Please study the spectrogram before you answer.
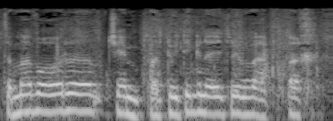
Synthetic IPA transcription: d̥əmavoːɾəːt͡ʃʰɛmpʰɔrd̥ʊɨdɪnɡneɨdrɪəvabaχ

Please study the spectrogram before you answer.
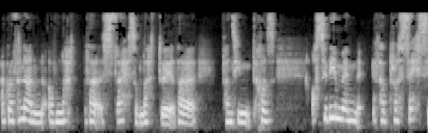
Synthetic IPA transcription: aɡwɛlˠhənanɔvnatəθastrɛsɔvnad̥wɨɛθapʰantʰiːnaχɔsɔsiðɪmɨnəθapʰrɔsɛs

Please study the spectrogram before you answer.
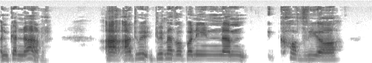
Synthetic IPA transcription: ənɡənar | aʔadwidwimɛðʊlˠbɔninəːm | kʰɔvjɔ

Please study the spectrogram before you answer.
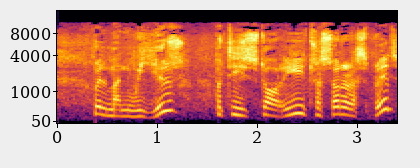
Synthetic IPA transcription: wɛlˠmanwiːr | b̥ətʰistɔɾitʰrəsɔɾəɾəsprɪd̥

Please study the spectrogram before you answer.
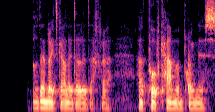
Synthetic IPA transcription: ɔlˠdɛnrajtʰɡ̥alˠɛdaɾədaχɾaaðpʰoːb̥kʰamənpʰɔjnɛs

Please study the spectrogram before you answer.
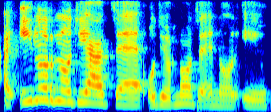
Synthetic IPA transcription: ʔa̰ʔinɔrnɔdjadɛoːdiʊrnɔdɛənoːlˠɪw

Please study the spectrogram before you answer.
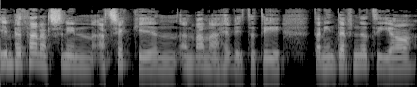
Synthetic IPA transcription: ɨmpʰɛθaɾadsənina̰tʰɛkʰɨənənvanaɦɛvɨd̥ədid̥anindɛvnəðjɔ

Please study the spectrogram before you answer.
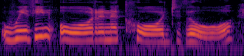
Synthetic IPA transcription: wɪːðinoːɾənəkʰoːdðoː

